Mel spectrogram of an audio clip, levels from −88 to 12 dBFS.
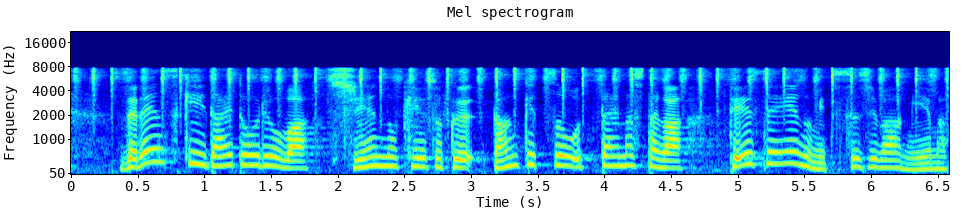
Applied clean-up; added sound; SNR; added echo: none; Rattle (instrument); 12 dB; none.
